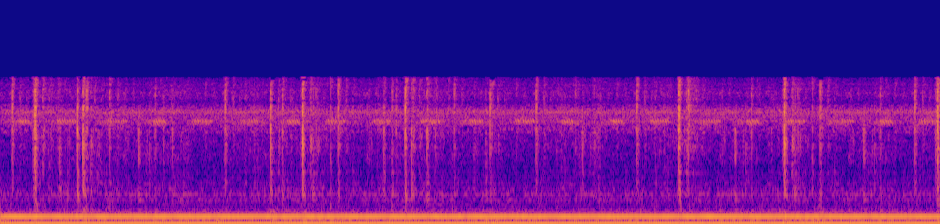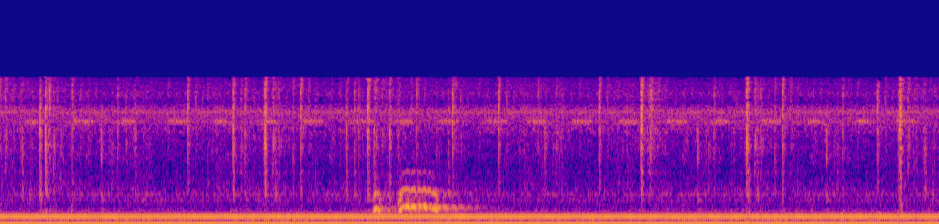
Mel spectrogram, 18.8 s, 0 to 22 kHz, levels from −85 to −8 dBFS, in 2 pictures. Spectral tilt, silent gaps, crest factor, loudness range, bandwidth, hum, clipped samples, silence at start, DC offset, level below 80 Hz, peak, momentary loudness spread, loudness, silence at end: -6 dB/octave; none; 20 dB; 1 LU; 5.4 kHz; none; under 0.1%; 0 s; 3%; -44 dBFS; -8 dBFS; 3 LU; -30 LUFS; 0 s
